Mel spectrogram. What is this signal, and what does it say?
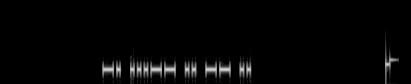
Morse code, heard as a keyed tone, about 34 wpm, 700 Hz. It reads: N3IMI
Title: USA Call Signs - 4x Character Spacing - 35wpm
